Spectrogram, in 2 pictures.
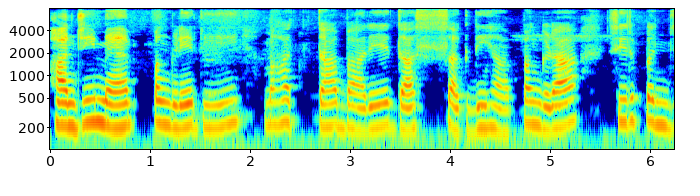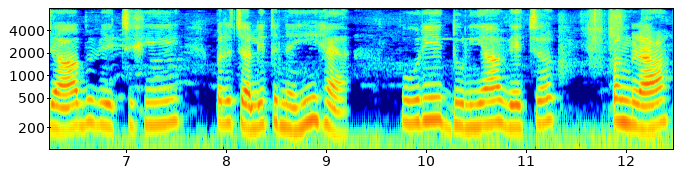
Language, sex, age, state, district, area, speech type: Punjabi, female, 45-60, Punjab, Hoshiarpur, rural, spontaneous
